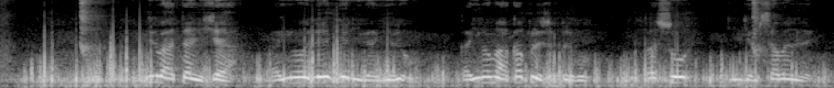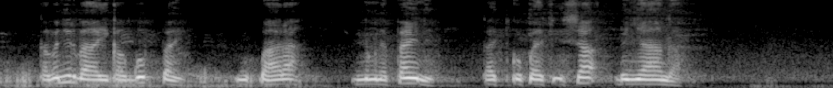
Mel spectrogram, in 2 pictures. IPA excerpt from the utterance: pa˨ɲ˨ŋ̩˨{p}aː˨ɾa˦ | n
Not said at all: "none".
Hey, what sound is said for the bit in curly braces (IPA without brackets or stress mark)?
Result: k͡p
